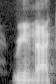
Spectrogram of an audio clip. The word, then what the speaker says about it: Rimac: Rimac.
